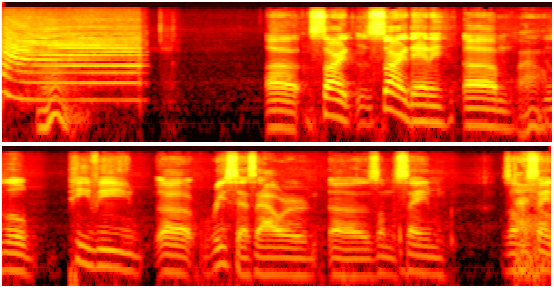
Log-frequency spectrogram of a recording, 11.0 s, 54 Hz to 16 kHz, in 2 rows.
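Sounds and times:
air horn blast: 0.0 - 1.5
speech: 2.6 - 10.9.

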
